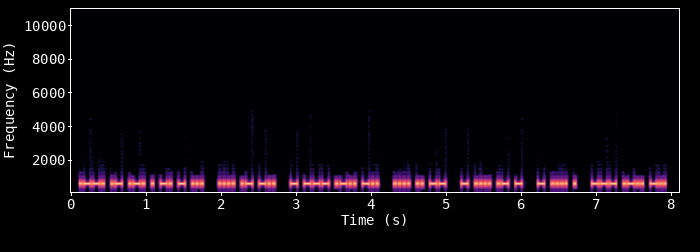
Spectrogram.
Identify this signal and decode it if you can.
Morse code, heard as a keyed tone, about 40 wpm, 600 Hz. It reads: PARENTS HAD TOLD HIM THAT THE OLD
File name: the old man and the sea 1 40wpm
